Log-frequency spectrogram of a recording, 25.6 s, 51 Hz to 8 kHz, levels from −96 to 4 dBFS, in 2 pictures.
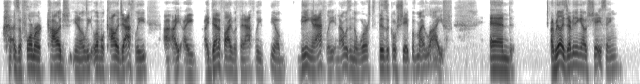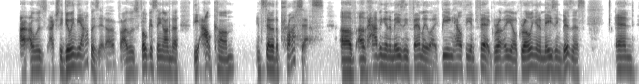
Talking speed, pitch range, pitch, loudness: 180 wpm, 120-135 Hz, 125 Hz, -21 LUFS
